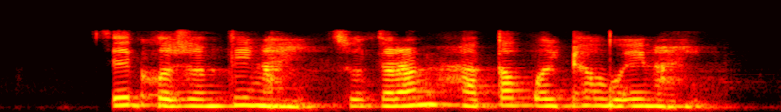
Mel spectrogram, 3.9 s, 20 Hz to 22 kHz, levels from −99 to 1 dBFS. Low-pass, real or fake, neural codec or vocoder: 7.2 kHz; fake; codec, 32 kHz, 1.9 kbps, SNAC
